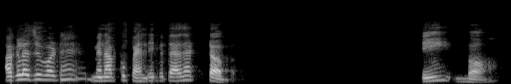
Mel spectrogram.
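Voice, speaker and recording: This male stenography teacher has a high-pitched voice with lively intonation and speaks a little slowly. In his recorded lesson he goes step by step, repeats each sound, and checks that students follow. The recording sounds dull and lo-fi.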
